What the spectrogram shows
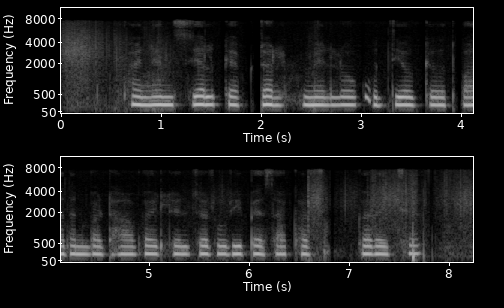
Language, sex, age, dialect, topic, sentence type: Maithili, female, 25-30, Bajjika, banking, statement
